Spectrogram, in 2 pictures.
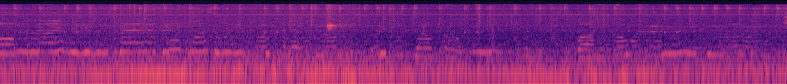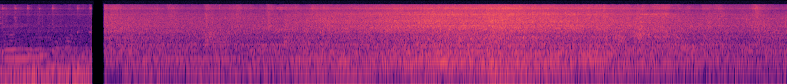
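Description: Low, steady rumble of a van's engine and tyres heard from inside the cabin while driving. About thirteen seconds in it cuts abruptly to a hissing, echoey ambience of a large parking garage.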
